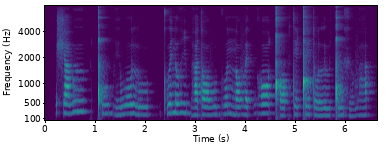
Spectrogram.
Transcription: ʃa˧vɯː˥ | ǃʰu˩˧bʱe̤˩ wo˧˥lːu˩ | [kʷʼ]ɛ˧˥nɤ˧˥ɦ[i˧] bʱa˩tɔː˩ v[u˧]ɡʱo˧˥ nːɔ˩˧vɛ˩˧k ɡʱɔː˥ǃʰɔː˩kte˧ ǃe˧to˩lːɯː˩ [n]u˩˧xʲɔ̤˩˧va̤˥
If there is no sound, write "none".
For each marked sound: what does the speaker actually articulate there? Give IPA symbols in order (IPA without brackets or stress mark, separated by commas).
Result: kʷʼ, i˧, u˩˧, ǃ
